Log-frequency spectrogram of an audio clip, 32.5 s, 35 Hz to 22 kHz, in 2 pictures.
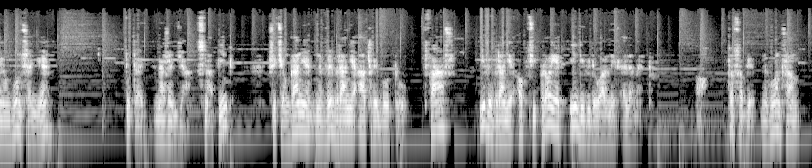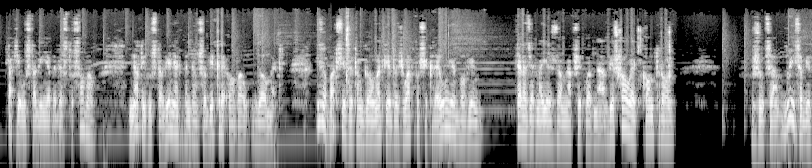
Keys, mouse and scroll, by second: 1.5 click, 6.8 click, 17.8 middle click, 20.1-20.8 scroll up 3, 20.4 middle click, 22.3 shift+middle click, 23.4 middle click, 24.6 scroll up 1, 24.8 middle click, 29.1 ctrl+click.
